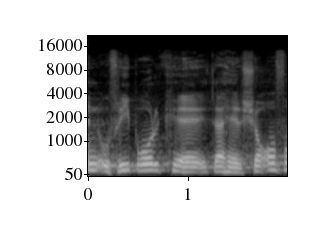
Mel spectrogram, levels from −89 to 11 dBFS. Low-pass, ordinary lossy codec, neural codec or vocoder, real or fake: 14.4 kHz; none; none; real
